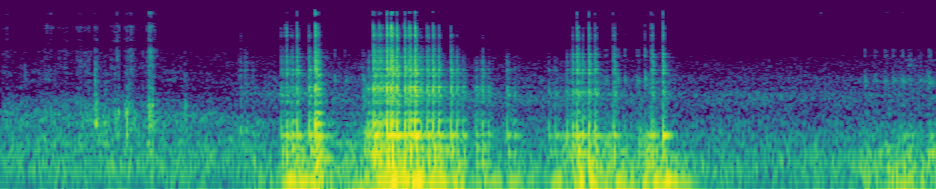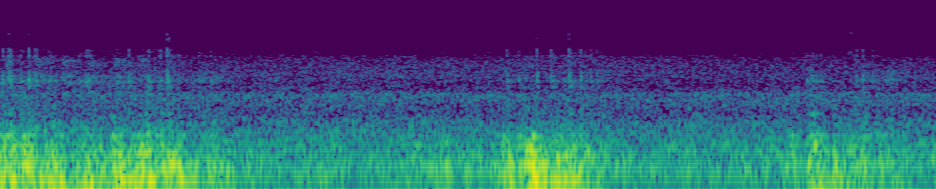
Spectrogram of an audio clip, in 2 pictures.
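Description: Dwarf hamster running in a plastic exercise wheel: the wheel rumbles and whirs in spells that start and stop. The loudest is a clattery spell a couple of seconds in, and shorter runs come later.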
